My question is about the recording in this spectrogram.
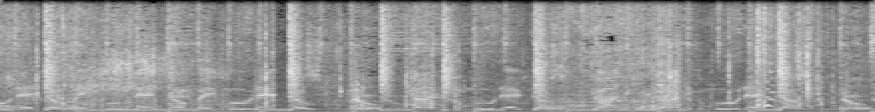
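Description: A skateboard rolling and clacking on pavement, with sharp snaps and impacts, over a music track with a heavy bass beat.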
